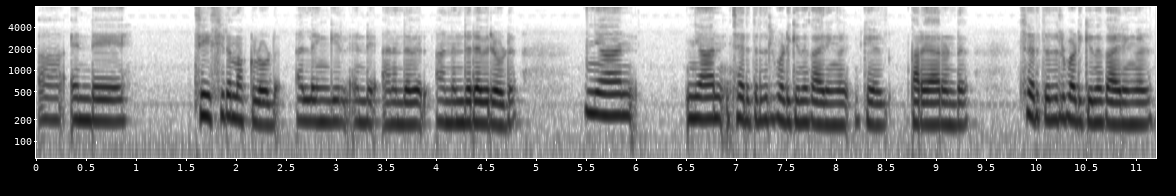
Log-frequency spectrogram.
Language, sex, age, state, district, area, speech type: Malayalam, female, 18-30, Kerala, Thrissur, rural, spontaneous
